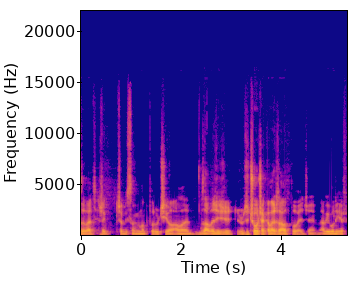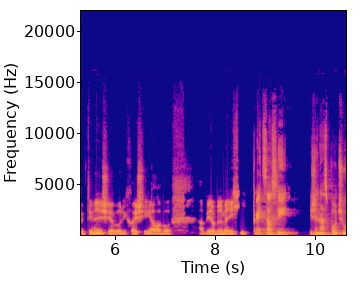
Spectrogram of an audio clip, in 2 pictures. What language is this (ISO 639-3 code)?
slk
